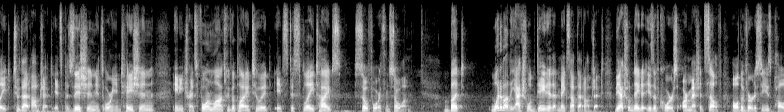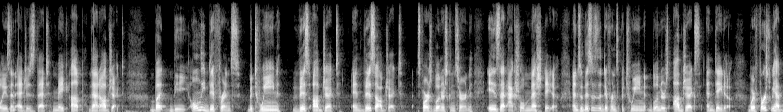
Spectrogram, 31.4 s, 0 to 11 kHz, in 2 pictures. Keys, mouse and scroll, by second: 22.9 right click, 31.0 right click.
